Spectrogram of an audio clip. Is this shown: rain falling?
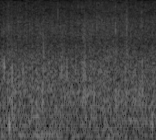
yes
